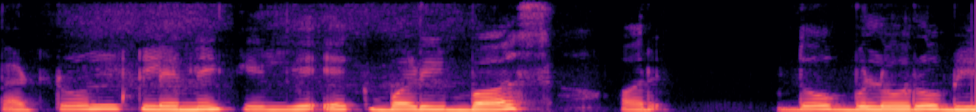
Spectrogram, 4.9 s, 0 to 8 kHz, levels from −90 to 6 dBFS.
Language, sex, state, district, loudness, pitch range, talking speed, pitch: Hindi, female, Jharkhand, Palamu, -14 LUFS, 225-245 Hz, 135 wpm, 235 Hz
